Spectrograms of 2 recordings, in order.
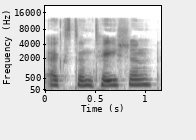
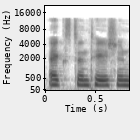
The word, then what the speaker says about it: XXXTentacion: too hard to say I've always called him expectation until I figured out how you really pronounce it so I'm just gonna go back to doing that for just for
